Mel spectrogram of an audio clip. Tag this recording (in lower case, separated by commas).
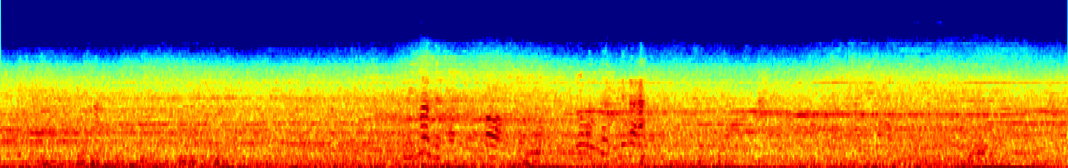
vehicle, speech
